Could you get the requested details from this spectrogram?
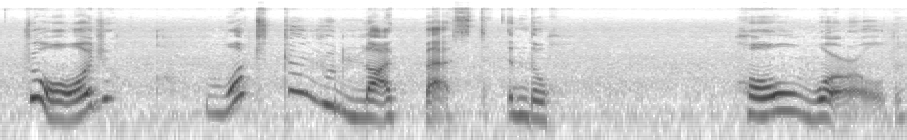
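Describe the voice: A woman's put-on character voice, dark and mellow with a slightly husky edge, medium in pitch with big pitch swings, at a very slow pace.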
